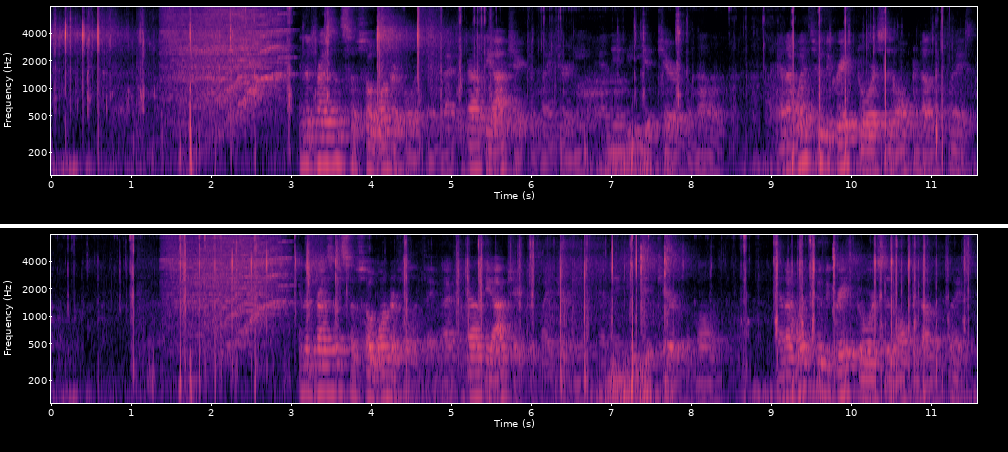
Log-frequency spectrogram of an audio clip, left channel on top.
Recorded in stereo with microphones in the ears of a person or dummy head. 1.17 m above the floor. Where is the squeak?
60° left (ahead or behind), 1.0 m.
